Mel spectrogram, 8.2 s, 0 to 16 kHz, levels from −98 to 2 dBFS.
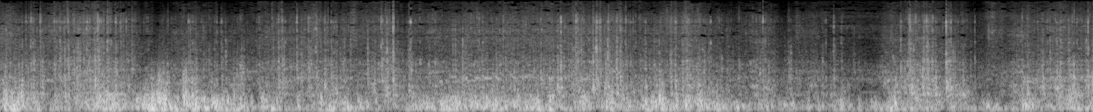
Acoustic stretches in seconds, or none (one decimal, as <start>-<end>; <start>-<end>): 0.0-8.2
